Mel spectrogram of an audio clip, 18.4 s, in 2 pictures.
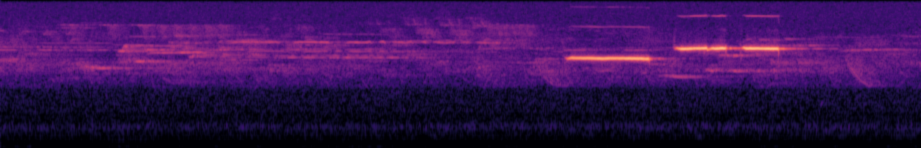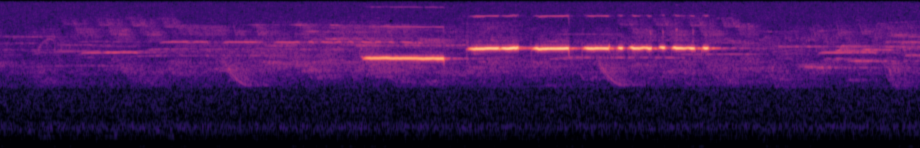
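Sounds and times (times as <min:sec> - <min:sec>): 
white-throated sparrow whistled song: 0:05.7 - 0:07.8, 0:12.9 - 0:16.3.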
